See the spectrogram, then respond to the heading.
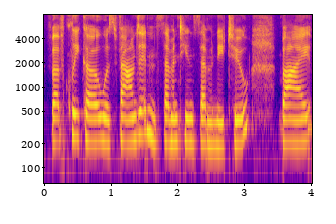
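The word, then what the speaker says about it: Veuve Clicquot: a couple points on this so it's actually pronounced V Cleo V Cleo was founded in 1772 by Madame Cleo her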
